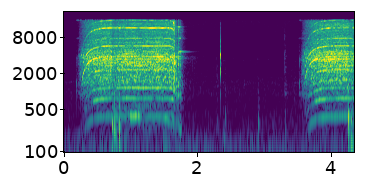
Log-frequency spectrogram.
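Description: Electric drill with a 3/8-inch bit boring holes through a plastic bucket lid: the motor spins up to a steady whine for about a second and a half and stops, then starts again near the end.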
